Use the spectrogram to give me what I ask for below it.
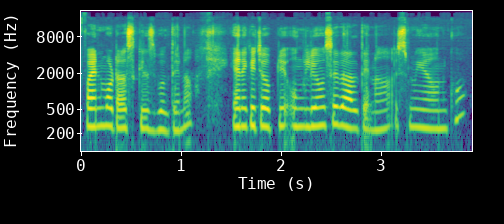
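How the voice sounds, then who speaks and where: A woman's voice: high voice, level tone, gravelly, a little mellow, clean tone, dry recording. A woman teacher walks through a textbook lesson, asking and answering her own questions and mixing in English terms. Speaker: exam-prep teacher.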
